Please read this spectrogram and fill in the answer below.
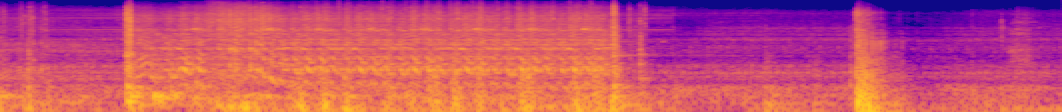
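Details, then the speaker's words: Salvage-auction vehicle, unknown age, in very cold weather with a corroded weak battery after starting spray: starter churns unevenly about five seconds without catching, crank-no-start; gauge reads fuel but slow, maybe not cycled long enough. "The gauge reads that there's fuel. Oh, I don't think we were able to have it cycle long enough."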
